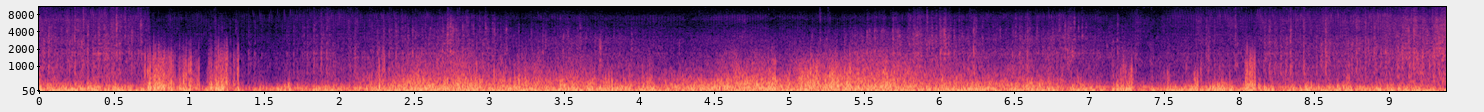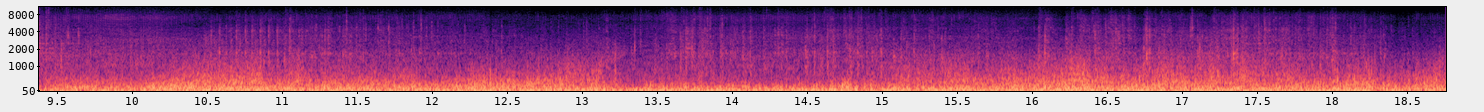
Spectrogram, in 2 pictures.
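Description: Wind rushes loudly past as a bike speeds downhill.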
